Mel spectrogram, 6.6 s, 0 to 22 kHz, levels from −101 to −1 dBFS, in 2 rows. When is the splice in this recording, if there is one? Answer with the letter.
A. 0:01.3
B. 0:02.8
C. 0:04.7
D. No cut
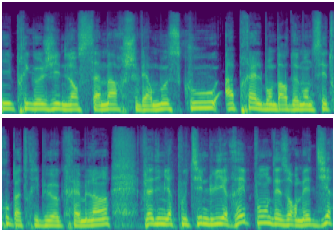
D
